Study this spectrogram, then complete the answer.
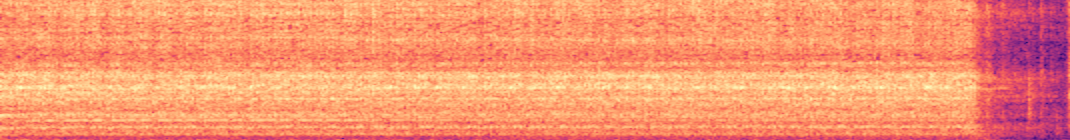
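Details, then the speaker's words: Cold-weather start attempt on portable gasoline generator with battery tender, treated gasoline: starter churns unevenly about five seconds, cycles up to three tries, engine never catches; cranking without starting. "It's going to do that three times. If third time it doesn't start, then I've got to do something else. Bummer."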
